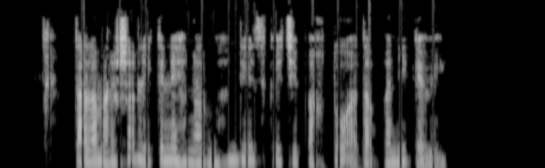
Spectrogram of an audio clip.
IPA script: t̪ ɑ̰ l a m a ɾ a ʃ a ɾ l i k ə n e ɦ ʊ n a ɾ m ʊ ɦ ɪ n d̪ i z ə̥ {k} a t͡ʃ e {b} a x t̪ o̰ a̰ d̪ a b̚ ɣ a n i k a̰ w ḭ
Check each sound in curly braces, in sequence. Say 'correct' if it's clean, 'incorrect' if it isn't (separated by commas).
correct, incorrect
